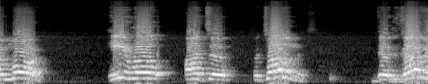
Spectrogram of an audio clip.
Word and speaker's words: Ptolemaeus: He wrote unto Ptolemy, the governor. Just say Ptolemaeus. That P is silent.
